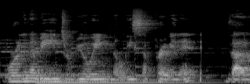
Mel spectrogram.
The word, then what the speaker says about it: Melise Previde: series so today we're going to be interviewing melissa previde is that the right pronunciation yes it's okay Melisa Previde is an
